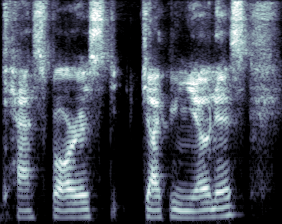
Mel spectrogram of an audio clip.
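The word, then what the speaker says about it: Kasparas Jakučionis: for getting the steal of the draft and Casparis Jakunis, that's how you pronounce his name.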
